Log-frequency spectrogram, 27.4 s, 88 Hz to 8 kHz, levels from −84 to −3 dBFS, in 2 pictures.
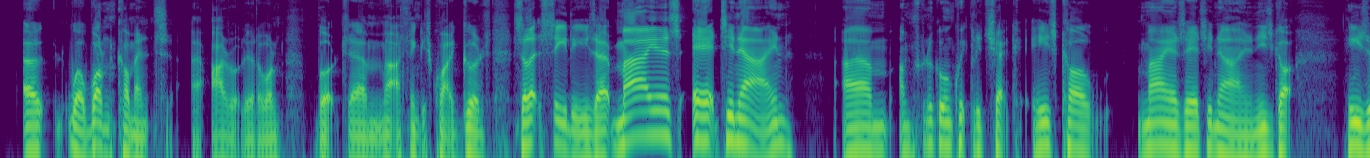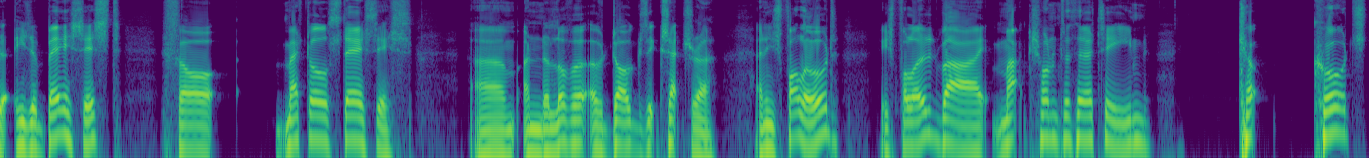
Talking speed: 140 wpm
